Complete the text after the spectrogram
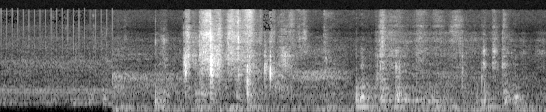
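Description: Paper rustles as a pattern is laid on cloth.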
